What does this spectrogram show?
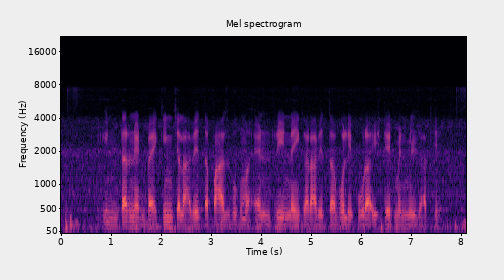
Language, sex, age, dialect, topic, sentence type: Chhattisgarhi, male, 31-35, Central, banking, statement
